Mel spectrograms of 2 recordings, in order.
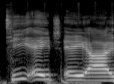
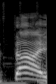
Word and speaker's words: Thai: Okay, so then how do you pronounce THAI spinner shot? Oh, I get it. Yeah, that's fair. The Thai spinner, not the thigh spinner.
